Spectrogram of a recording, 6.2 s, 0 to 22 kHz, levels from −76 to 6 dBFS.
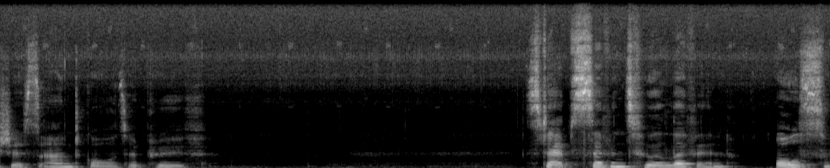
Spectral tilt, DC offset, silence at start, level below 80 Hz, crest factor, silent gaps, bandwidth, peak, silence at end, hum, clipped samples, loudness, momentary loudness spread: -2 dB/octave; under 0.1%; 0 s; -64 dBFS; 24 dB; none; over 20 kHz; 0 dBFS; 0 s; none; under 0.1%; -19 LUFS; 25 LU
